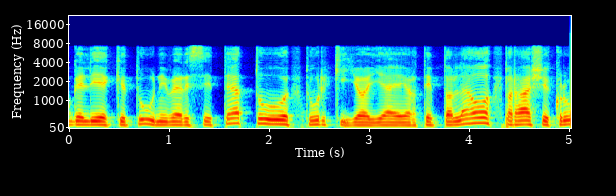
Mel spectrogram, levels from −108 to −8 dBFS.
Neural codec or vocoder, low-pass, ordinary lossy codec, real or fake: codec, 16 kHz, 0.9 kbps, LongCat-Audio-Codec; 7.2 kHz; MP3, 96 kbps; fake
